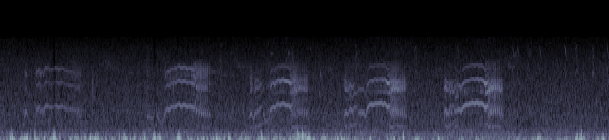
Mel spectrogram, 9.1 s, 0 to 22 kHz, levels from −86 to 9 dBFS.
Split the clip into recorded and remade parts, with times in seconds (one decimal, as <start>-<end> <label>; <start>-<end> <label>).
0.0-1.3 recorded; 1.3-6.1 remade; 6.1-9.1 recorded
